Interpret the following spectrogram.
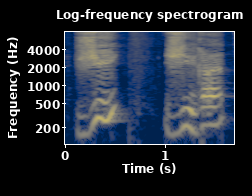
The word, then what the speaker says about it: yihad: entrado la palabra yihad, escrita con Y, no es cierto, porque es una Y o una J, que se pronuncia jihad, y lo han entrado, primera parte, que critico.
